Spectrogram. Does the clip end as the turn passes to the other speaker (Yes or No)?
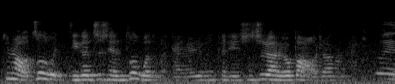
Yes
